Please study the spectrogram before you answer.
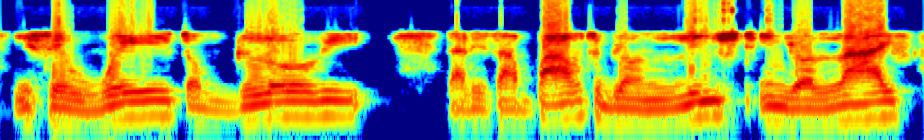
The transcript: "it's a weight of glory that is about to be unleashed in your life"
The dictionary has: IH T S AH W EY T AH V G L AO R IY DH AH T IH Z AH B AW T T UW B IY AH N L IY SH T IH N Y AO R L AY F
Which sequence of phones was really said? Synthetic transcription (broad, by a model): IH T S AH W EY T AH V G L AO R IY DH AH T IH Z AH B AW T T UW B IY AH N L IY SH T IH N Y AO L AY F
